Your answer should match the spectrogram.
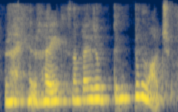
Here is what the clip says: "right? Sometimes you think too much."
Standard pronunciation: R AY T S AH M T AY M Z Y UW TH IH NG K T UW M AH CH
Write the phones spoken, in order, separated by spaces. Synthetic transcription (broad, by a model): R AY T S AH M T AY M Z Y UW T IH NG K T UW M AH CH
